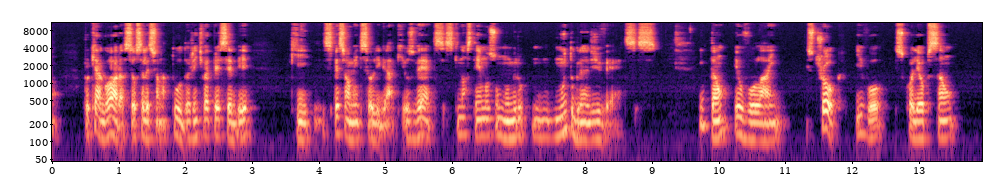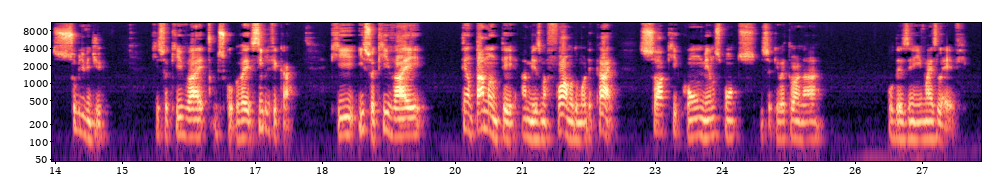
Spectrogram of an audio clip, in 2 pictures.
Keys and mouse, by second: 0.6 a, 1.5-3.2 ctrl+middle drag, 3.4 ctrl+middle click, 4.9 click, 5.8 ctrl+middle click, 6.9-9.4 ctrl+middle drag, 11.0 click, 13.8 click, 15.3 ctrl+click, 17.7-19.3 ctrl+drag, 19.6 ctrl+middle click, 20.0 ctrl+click, 20.9 ctrl+shift+middle click, 21.7 ctrl+shift+middle click, 22.6 ctrl+shift+middle click, 23.8 shift+middle click, 24.7 ctrl+shift+middle click, 25.9 shift+middle click.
